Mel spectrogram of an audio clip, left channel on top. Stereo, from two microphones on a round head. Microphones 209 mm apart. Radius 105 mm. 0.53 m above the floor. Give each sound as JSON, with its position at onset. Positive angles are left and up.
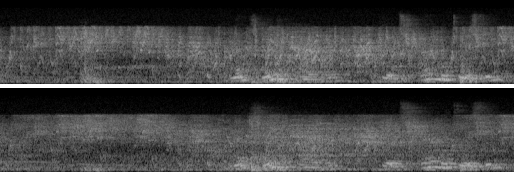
{"t": 0.0, "sound": "an insect", "side_deg": 45, "distance_m": 0.9}
{"t": 2.3, "sound": "a woman speaking", "side_deg": 45, "distance_m": 1.7}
